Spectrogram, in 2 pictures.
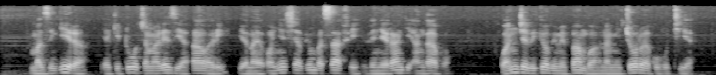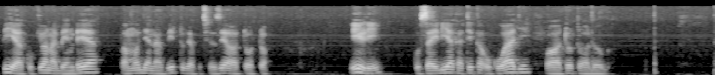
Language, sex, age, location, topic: Swahili, male, 25-35, Dar es Salaam, education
